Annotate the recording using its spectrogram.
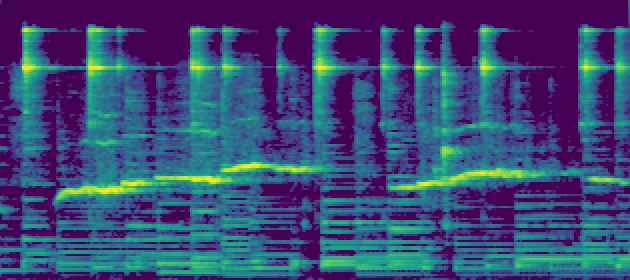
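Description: Instrumental break: a high whistling melody in two long, sliding phrases, rising and then easing down near the end, over a nylon-string classical guitar accompaniment.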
